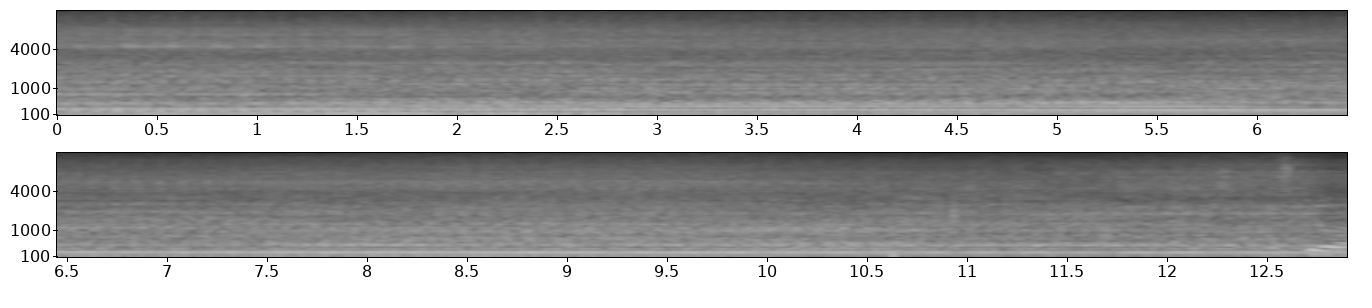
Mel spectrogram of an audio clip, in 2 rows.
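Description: A rebuilt 2013 Dodge Avenger engine idles steadily after its rebuild, a loud, continuous, even mechanical hum with a constant low drone and no revving, heard up close throughout.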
